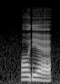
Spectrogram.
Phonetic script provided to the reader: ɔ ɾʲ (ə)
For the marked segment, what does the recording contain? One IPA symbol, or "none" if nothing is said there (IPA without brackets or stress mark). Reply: æ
